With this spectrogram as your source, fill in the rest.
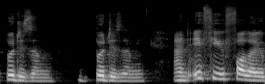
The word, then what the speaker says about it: Buddhism: Buddhism. It's a Z sound. Z. Buddhism.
